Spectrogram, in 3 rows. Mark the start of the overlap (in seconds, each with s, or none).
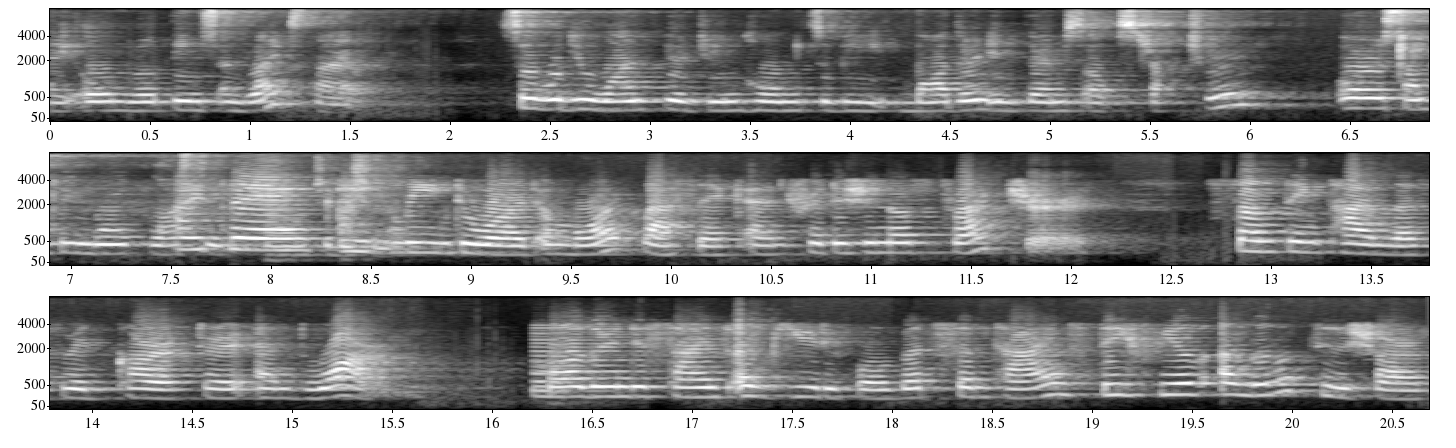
7.5 s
